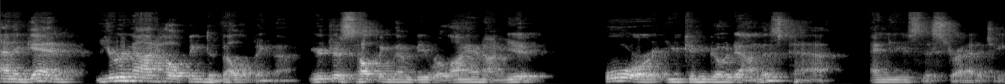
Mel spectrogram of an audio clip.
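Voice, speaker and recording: A man talks fairly slowly in an American accent, his voice somewhat breathy. His intonation is lively, and room echo is audible. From New York. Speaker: sales leadership coach. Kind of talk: interactive webinar talk.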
